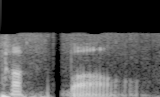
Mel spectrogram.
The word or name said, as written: Puffball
